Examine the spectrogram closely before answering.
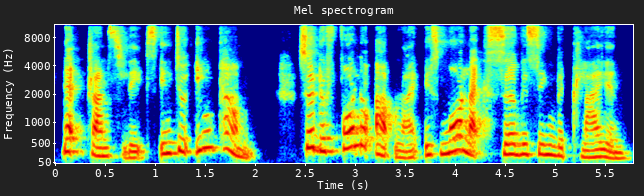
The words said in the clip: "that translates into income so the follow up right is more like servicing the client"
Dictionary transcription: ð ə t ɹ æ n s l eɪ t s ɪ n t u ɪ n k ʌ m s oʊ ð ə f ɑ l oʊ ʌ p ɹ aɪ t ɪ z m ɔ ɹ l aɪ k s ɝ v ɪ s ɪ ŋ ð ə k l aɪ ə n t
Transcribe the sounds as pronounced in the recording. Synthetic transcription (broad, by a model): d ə t ɹ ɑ n s l eɪ t s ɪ n t u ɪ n k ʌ m s oʊ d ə f ɑ l oʊ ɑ p ɹ aɪ t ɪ s m ɔ l aɪ k s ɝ v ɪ s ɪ ŋ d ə k l aɪ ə n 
